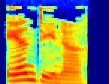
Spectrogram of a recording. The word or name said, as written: andena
